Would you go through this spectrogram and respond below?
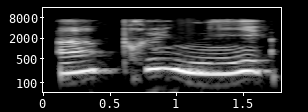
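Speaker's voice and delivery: slow, drawn-out model reading; syllable by syllable. Shown as a demonstration. Teacher reading a new word to a pupil, syllable by syllable. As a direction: stretch out each syllable for learners.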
